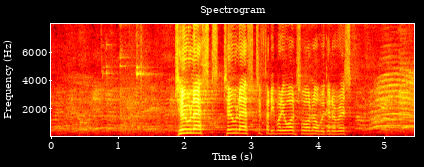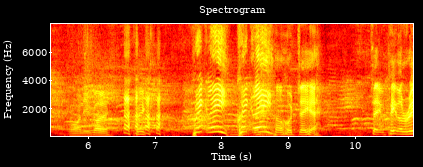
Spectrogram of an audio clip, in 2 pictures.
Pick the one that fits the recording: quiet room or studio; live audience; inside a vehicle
live audience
